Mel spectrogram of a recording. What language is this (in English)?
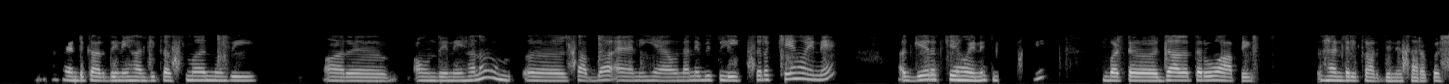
Punjabi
